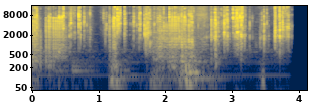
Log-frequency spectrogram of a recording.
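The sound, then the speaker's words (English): Small plastic Lego toy bricks clatter and rattle together in several quick bursts, fairly loud, with brief pauses between handfuls being jostled. No one speaks. “Legos? There it is.”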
